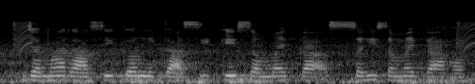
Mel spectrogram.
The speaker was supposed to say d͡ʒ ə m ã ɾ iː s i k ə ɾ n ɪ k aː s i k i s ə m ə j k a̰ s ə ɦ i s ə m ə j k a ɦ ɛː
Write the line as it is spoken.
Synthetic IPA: d͡ʒ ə m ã ɾ aː s i k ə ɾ n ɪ k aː s i k e s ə m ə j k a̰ s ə ɦ i s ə m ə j k a ɦ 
